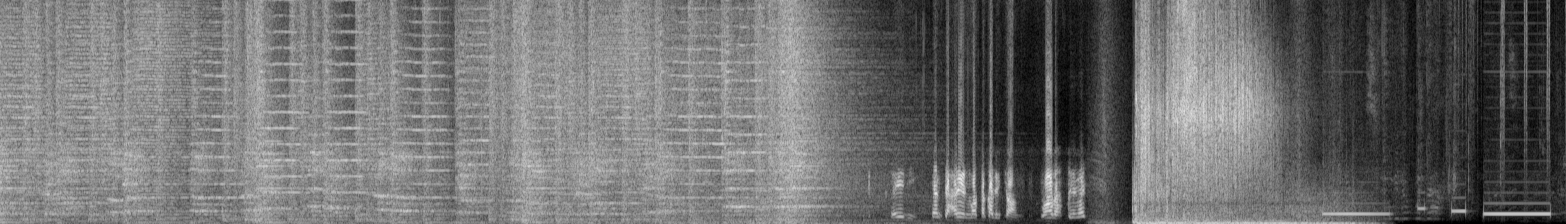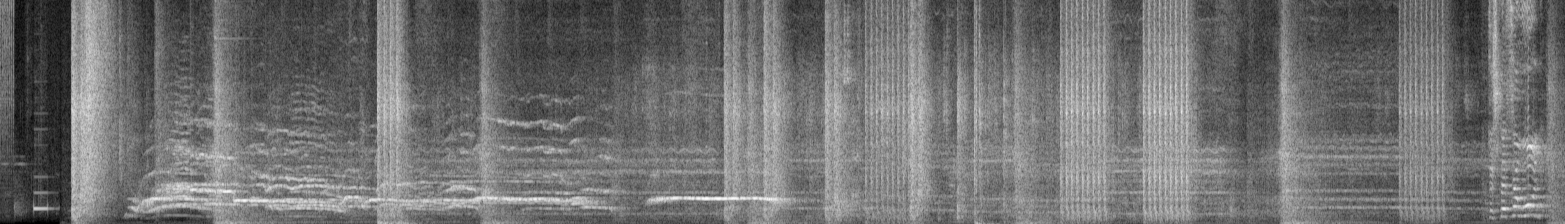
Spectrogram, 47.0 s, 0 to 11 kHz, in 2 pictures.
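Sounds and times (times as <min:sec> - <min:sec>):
dramatic music: 0:00.0 - 0:13.6, 0:26.7 - 0:46.9
explosion with deep rumble: 0:17.0 - 0:20.2
beep-like tones: 0:19.8 - 0:24.4.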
